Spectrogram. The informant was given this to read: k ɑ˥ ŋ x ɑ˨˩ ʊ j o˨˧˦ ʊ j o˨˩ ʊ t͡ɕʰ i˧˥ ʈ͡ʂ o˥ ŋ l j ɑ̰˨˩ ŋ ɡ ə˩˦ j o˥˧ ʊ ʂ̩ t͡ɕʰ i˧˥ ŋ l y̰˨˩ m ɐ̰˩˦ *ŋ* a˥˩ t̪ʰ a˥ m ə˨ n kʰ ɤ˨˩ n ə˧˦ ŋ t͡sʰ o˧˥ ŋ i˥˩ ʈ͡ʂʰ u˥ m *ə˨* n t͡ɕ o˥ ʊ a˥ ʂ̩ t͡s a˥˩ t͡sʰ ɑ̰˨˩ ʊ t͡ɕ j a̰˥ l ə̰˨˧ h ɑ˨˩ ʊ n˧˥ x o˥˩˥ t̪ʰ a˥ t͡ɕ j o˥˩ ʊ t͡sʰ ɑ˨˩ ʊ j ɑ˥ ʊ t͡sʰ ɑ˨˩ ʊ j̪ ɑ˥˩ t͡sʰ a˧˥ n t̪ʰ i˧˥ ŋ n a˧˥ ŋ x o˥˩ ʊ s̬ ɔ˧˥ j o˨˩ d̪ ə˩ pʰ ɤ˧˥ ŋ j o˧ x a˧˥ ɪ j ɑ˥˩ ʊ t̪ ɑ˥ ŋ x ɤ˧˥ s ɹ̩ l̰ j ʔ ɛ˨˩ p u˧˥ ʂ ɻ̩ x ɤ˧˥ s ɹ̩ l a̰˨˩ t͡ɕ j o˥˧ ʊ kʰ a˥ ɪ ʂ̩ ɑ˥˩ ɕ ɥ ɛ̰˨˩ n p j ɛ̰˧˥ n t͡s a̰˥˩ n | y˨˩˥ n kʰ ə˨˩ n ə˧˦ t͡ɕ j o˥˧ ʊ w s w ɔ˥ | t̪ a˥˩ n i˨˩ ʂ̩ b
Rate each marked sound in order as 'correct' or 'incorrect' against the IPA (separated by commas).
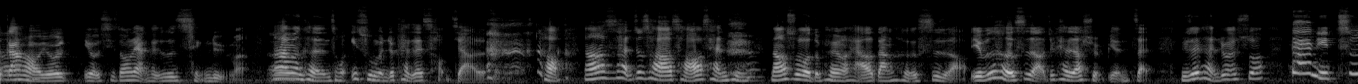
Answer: incorrect, correct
